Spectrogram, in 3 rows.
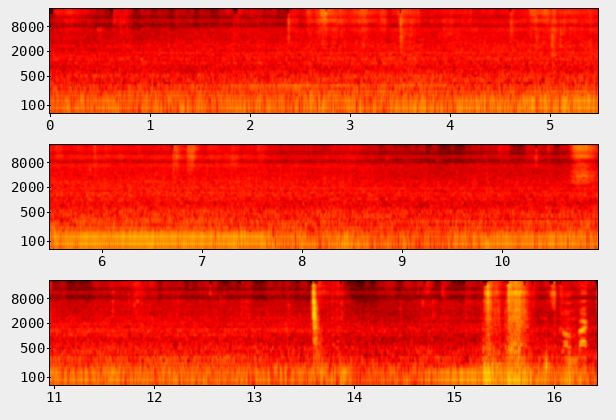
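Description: A Citroen C2 drives uphill under load in third gear, heard from inside the car as a steady loud low engine rumble and road noise, with a couple of brief clicks near the end.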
